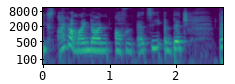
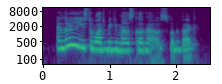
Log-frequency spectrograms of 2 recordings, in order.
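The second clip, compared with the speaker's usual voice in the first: ordinary talk, nothing marked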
